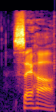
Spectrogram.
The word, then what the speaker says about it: Ceja: Ceja.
